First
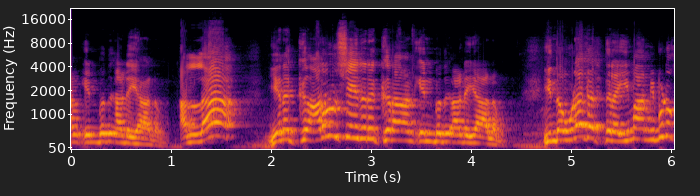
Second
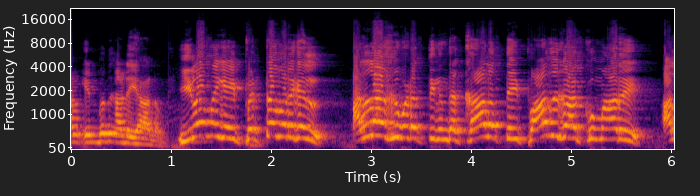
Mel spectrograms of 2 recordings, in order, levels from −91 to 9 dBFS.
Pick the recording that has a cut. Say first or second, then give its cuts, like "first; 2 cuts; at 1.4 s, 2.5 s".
second; 1 cut; at 0.9 s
